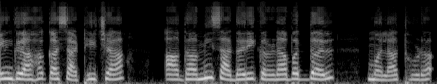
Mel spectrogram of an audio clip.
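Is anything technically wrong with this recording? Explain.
Yes, across the whole speech clip there's plainly audible Opus compression damage, likely from a low bitrate around 16 kbps in CELT mode. The encoder fills starved bands with folded or noise content, so the voice comes across grainy and rough rather than swirly.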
